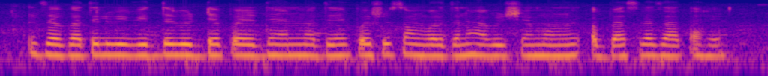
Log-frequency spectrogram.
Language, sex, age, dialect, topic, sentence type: Marathi, female, 25-30, Varhadi, agriculture, statement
